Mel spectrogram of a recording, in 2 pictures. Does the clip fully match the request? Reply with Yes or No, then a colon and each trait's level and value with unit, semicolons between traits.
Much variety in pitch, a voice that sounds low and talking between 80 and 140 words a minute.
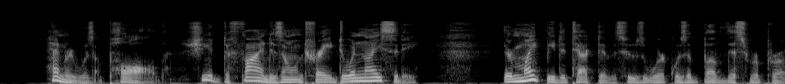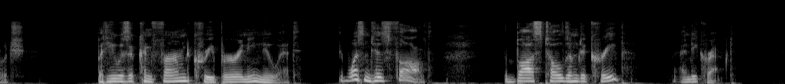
No: wide, 6.9 semitones; low, 115 Hz; average, 170 wpm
